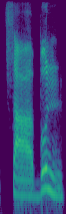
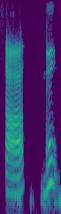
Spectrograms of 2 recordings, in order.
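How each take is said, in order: First: Said in the usual way. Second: साबुन stretched slowly; slow first take. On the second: Shown as a demonstration. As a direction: sound out साबुन. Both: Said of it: "इनको हम पढ़ेंगे।".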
